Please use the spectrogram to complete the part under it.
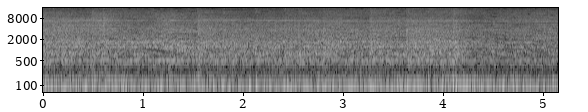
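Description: Tyres hum on the road.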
